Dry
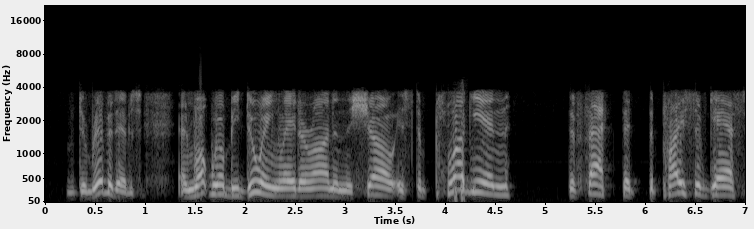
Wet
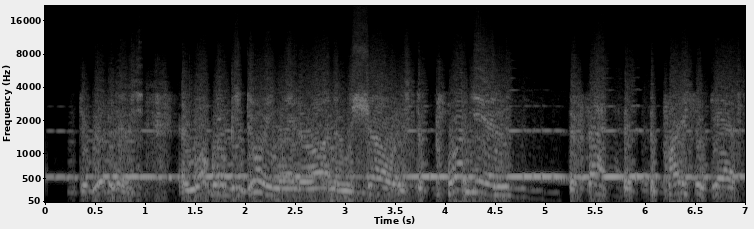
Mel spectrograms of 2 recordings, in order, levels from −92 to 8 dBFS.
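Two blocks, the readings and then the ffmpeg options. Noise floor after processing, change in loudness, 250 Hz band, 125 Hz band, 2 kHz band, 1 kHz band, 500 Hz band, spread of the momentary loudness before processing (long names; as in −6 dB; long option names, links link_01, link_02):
−49 dBFS, −7.0 dB, −9.0 dB, −6.5 dB, −6.0 dB, −7.5 dB, −5.5 dB, 11 LU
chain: -filter_complex "[0:a]aeval=exprs='val(0)+0.0126*sin(2*PI*540*n/s)':channel_layout=same,acrossover=split=160|570[link_01][link_02][link_03];[link_01]aeval=exprs='(mod(126*val(0)+1,2)-1)/126':channel_layout=same[link_04];[link_04][link_02][link_03]amix=inputs=3:normalize=0,agate=range=-33dB:threshold=-28dB:ratio=3:detection=peak,areverse,acompressor=threshold=-44dB:ratio=8,areverse,flanger=delay=4.1:depth=7.1:regen=-31:speed=0.97:shape=sinusoidal,asplit=2[link_05][link_06];[link_06]highpass=frequency=720:poles=1,volume=34dB,asoftclip=type=tanh:threshold=-39dB[link_07];[link_05][link_07]amix=inputs=2:normalize=0,lowpass=frequency=1500:poles=1,volume=-6dB,dynaudnorm=framelen=200:gausssize=13:maxgain=10dB,flanger=delay=15.5:depth=2.5:speed=0.31,asplit=4[link_08][link_09][link_10][link_11];[link_09]adelay=168,afreqshift=-39,volume=-20.5dB[link_12];[link_10]adelay=336,afreqshift=-78,volume=-27.8dB[link_13];[link_11]adelay=504,afreqshift=-117,volume=-35.2dB[link_14];[link_08][link_12][link_13][link_14]amix=inputs=4:normalize=0,alimiter=level_in=17dB:limit=-24dB:level=0:latency=1:release=138,volume=-17dB,volume=8dB"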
